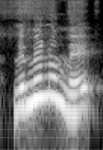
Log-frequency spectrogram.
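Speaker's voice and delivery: put-on high, small girl's voice agreeing; little girl echoing. A narrator's reading. Annika echoing her brother about fish, in a high little girl's voice. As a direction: echo him in a high childlike voice. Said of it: "fece eco Annika".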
